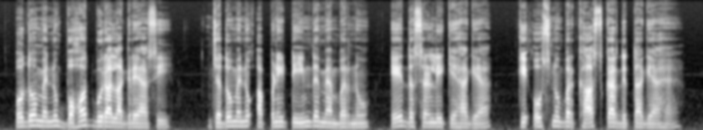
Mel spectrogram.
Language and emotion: Punjabi, sad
